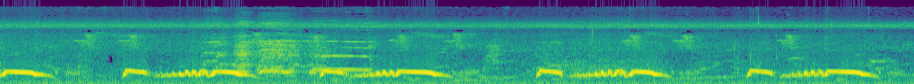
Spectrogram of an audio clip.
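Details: A captive Thai dove, noted for its laughing and long cooing, repeats low rolling coos about every two seconds. Each starts with a short rising hoot, then a fast, bubbling trill that slides down, with faint distant chatter behind.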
